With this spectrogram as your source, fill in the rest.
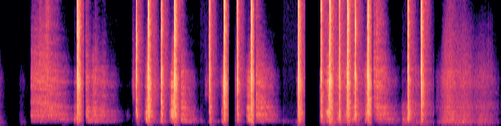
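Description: Small metal magnetic balls click and snap together.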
